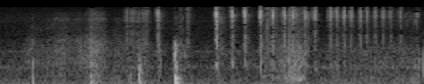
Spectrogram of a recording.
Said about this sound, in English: I'm drinking a lot of... I've got a lot of water. Hang on, look. This is my new slurp. Hang on a second. Here we go.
